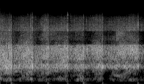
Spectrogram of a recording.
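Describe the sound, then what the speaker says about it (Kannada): Loud, close rhythmic clapping at a Lingayat gathering in Karnataka, steady beats of about five per second, a lively crowd applauding on cue with no talk over it. "ಜೋರಾಗಿ ಚಪ್ಪಾಳೆ ತೊಟ್ಟದು"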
